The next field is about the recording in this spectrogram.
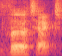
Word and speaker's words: Vertx: I presume it's supposed to be pronounced Vertex, but it's just capital V-E-R-T-X.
